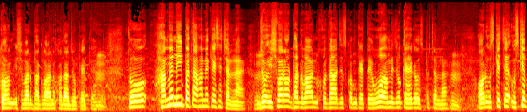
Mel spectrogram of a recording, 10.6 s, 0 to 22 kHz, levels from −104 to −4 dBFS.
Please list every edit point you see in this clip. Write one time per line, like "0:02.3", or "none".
none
